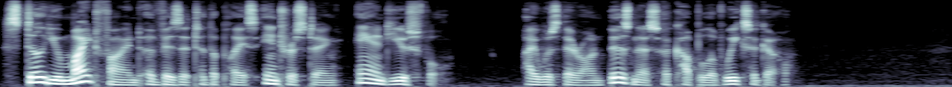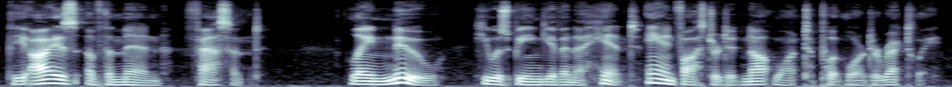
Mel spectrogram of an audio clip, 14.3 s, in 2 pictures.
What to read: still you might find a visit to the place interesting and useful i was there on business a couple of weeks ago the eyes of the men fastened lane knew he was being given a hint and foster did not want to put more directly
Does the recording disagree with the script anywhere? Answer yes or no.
no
